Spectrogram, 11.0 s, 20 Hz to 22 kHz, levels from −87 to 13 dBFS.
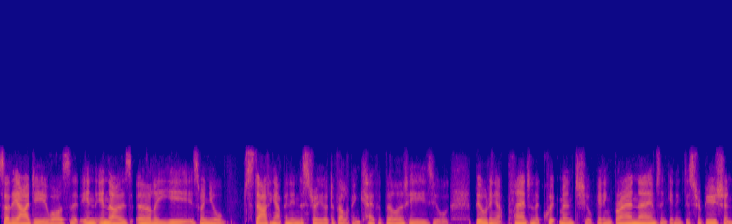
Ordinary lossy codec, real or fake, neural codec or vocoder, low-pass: Opus, 16 kbps; real; none; 7.2 kHz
